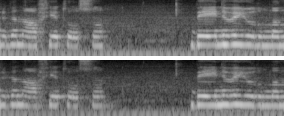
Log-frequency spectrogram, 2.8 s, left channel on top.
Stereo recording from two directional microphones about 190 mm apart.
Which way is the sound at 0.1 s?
Centre (ahead or behind).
